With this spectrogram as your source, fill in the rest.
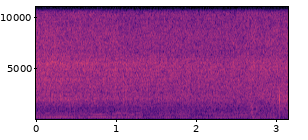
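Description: Ground beef sizzles loudly on a hot, smoking, cooking-sprayed pan, a steady bright hiss of frying with faint stirring, close and unbroken, with no talking.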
